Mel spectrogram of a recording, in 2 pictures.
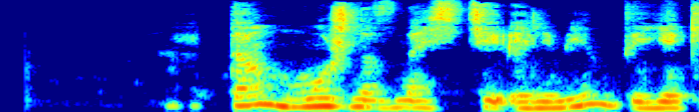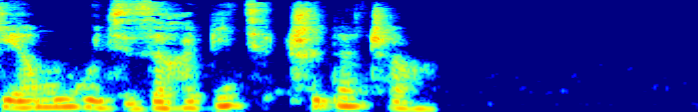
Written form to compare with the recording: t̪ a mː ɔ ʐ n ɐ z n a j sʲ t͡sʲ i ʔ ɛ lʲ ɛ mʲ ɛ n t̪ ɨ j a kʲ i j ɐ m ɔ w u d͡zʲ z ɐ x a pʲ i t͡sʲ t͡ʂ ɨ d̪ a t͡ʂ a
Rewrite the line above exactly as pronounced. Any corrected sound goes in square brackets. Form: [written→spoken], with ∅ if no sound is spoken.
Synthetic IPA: t̪ a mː ɔ ʐ n ɐ z n a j sʲ t͡sʲ i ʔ ɛ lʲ ɛ mʲ ɛ n t̪ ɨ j a kʲ i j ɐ m ɔ [w→ɣ] u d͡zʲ z ɐ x a pʲ i t͡sʲ t͡ʂ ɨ [d̪→t̪] a t͡ʂ a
